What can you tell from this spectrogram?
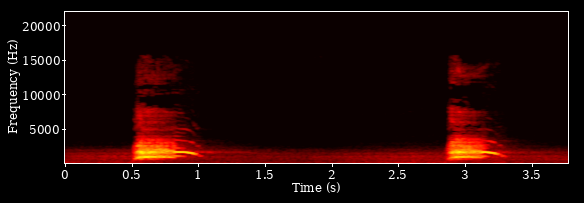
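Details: At night, a fox gives two harsh, hoarse screams about two and a half seconds apart, apparently calling for a mate.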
